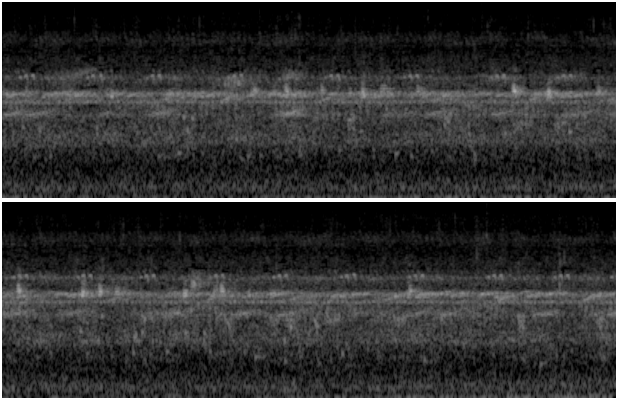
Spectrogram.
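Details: Chorus of frogs at a lake: continuous high, buzzy ringing made of many overlapping callers, broken by short louder chirps every second or so against a soft natural background.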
